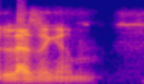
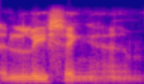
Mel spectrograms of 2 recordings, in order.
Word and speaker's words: Leasingham: Village Hall in Lingham or they call it Lingham it's actually pronounced leasingham l e a s t i n g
